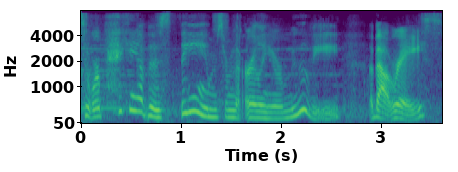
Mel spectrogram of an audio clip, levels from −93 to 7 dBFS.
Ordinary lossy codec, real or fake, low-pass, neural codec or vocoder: AAC, 32 kbps; real; 7.2 kHz; none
